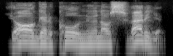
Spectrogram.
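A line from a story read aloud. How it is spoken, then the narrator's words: King shouting. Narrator (Swedish): kungen ropar själv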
